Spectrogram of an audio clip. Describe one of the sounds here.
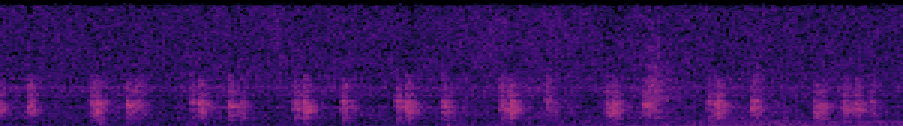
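Footsteps creak slowly on a wooden floor.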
